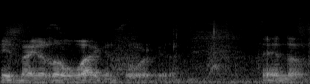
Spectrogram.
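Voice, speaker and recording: A man with an American accent at a fairly slow pace, with audible room echo. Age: 80s+. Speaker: retired musician and songwriter. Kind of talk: oral history interview. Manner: halting, many fillers.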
